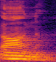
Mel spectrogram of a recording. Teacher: ایرانی اب اسے بولیں گے بھی آن، پورا نون کے ساتھ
